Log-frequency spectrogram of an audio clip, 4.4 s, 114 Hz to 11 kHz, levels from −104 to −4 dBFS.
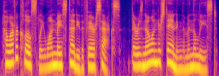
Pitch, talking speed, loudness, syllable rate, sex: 215 Hz, 220 wpm, -15 LUFS, 6.2 syllables/s, female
